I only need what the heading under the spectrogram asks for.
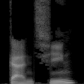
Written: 感情

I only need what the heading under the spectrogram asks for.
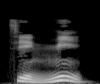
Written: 紧密

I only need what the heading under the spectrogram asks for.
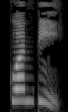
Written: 关闭

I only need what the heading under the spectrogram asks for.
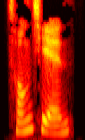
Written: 从前

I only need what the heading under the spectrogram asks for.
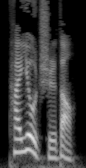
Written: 迟到

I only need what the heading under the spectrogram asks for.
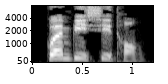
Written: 关闭

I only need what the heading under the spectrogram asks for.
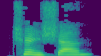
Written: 衬衫

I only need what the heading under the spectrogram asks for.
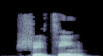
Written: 使劲

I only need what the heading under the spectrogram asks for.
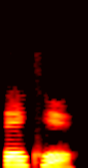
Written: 包括

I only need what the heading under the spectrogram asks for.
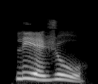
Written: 列入

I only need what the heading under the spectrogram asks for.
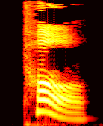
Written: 透

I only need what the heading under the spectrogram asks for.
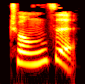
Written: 虫子

